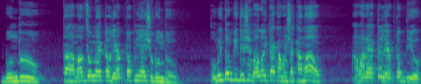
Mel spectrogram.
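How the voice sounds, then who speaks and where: A man's voice: on the high side, brisk, long pauses, darkish tone, lightly acted. A man voicing a friendly, wheedling young village friend in a cartoon, with a Bangladeshi accent. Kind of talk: cartoon dialogue.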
